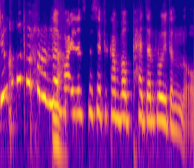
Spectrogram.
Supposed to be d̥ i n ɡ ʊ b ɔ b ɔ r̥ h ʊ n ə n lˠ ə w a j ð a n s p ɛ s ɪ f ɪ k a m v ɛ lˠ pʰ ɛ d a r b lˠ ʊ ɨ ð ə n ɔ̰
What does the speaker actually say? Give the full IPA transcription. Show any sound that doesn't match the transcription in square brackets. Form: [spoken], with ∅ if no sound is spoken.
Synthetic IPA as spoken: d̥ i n ɡ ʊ b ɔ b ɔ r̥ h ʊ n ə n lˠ ə [v] a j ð [ə] n s p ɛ s ɪ f ɪ k a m v ɛ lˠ pʰ ɛ d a r b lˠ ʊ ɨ ð ə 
